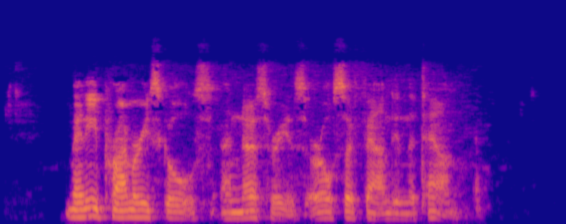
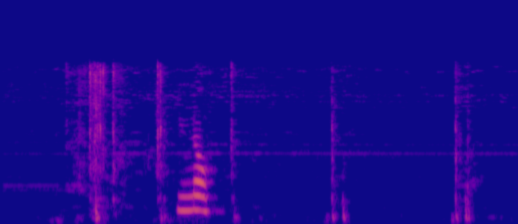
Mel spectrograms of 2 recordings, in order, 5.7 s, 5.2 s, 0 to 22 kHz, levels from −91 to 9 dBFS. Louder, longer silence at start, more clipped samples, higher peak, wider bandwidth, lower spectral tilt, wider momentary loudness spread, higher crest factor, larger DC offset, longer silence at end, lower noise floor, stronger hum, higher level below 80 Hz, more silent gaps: first, -24 LUFS vs -45 LUFS; second, 0.15 s vs 0.65 s; neither; first, -6 dBFS vs -24 dBFS; first, 10 kHz vs 7.4 kHz; first, -4.5 dB/octave vs -2.5 dB/octave; second, 10 LU vs 22 LU; second, 20 dB vs 26 dB; neither; first, 0.85 s vs 0.45 s; second, -73 dBFS vs -80 dBFS; neither; first, -68 dBFS vs -80 dBFS; neither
